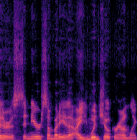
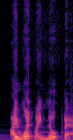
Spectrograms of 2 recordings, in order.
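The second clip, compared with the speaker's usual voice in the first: mock eccentric, loud, raised, blurted-out yell; 2 semitones higher, 5 dB louder than usual. Retelling running up and grabbing someone by mistake: imitating own yell. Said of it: "and I yell".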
